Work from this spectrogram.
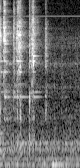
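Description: A metal lid set onto a glass canning jar and a screw ring placed on top, giving a few quick, light metallic clinks and taps close by, then quiet.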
